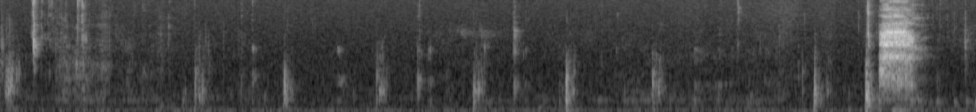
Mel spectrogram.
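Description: A person gulping down a glass of cold buttermilk, one swallow about every second, then a loud breathy exhale near the end.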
